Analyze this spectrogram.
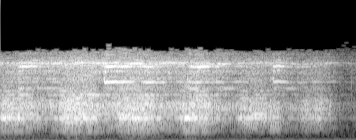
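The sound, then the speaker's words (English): A train standing at a station, giving off a steady, fairly loud hiss and rumble with a faint ringing whine running through it, with no voices. “The porter's helping him off the train.”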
